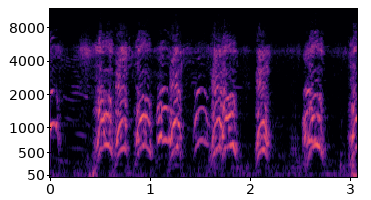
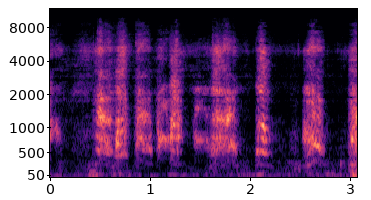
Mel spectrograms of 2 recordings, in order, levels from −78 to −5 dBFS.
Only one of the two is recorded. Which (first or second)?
first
